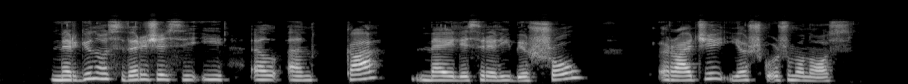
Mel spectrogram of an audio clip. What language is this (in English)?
Lithuanian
